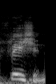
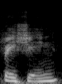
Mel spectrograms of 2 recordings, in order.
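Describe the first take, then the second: First: The word ends in 'in' without a g sound. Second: The word ends with a full 'ing' sound. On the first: The speaker calls it right. "we drop a G and we say it smooth and cool" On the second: The speaker calls it wrong. "We don't say fishing"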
